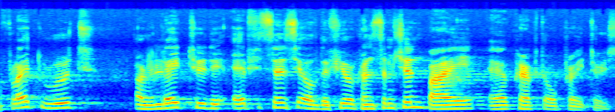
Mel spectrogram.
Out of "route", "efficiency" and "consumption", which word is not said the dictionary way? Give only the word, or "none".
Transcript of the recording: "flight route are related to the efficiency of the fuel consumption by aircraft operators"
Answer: efficiency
